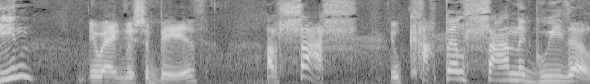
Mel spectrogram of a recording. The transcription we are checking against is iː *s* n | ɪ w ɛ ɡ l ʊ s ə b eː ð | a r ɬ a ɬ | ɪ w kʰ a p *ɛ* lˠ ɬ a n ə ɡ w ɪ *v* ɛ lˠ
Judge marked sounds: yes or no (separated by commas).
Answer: no, yes, no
